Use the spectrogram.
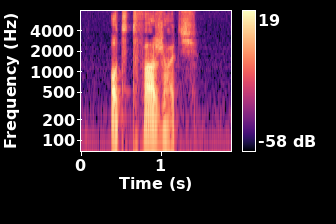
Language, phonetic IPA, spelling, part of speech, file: Polish, [ɔtˈːfaʒat͡ɕ], odtwarzać, verb, Pl-odtwarzać.ogg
